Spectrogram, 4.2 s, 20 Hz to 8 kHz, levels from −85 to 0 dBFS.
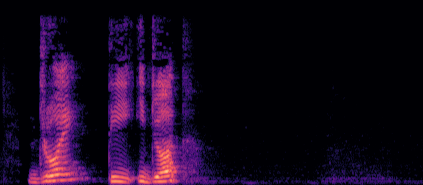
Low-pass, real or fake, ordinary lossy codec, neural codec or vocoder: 7.2 kHz; fake; none; codec, 24 kHz, 0.9 kbps, WavTokenizer, medium speech release version 1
